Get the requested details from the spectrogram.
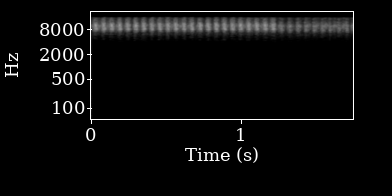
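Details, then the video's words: Grasshoppers in a field near Bryansk's Svensky monastery, Russia, at 9pm on 6 September 2020, recorded on a Tascam DR-44WL: a fast train of high, sharp chirring pulses that softens and fades after about one second. "Звук для сна: кузнечики на лугу – Grasshopper Sounds in the Field"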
